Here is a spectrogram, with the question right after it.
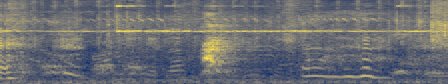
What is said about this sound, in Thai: อย่าเห่าอย่าเห่า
